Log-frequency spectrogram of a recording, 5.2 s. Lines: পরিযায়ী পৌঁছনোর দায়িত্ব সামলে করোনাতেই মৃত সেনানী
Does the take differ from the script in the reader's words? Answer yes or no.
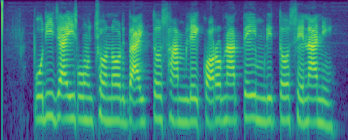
no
